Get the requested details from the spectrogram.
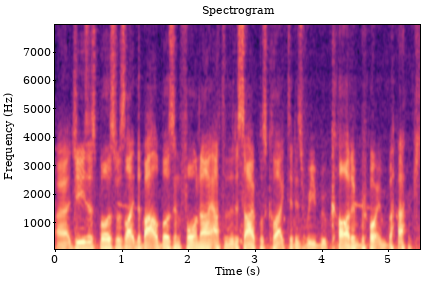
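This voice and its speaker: A man with a Stoke accent speaks at a fairly quick pace, with hardly any pauses. His pitch is medium and his intonation fairly even. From Stoke-on-Trent, England. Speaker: video game streamer. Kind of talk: casual live-stream commentary while gaming.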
